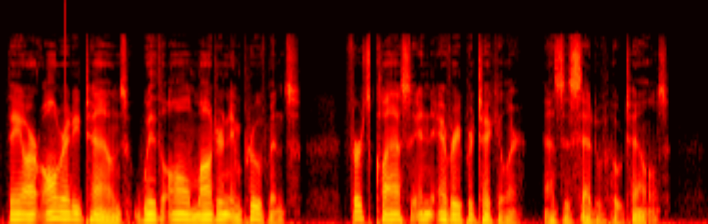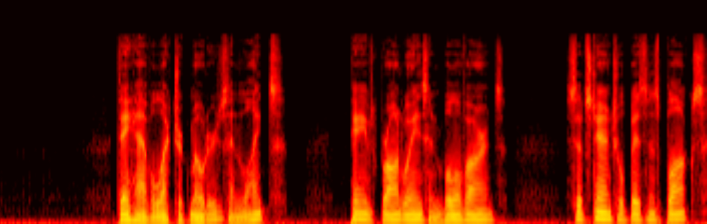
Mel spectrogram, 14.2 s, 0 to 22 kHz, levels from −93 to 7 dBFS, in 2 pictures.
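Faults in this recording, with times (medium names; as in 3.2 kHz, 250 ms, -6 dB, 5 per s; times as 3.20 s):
0.65 s: pop -14 dBFS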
